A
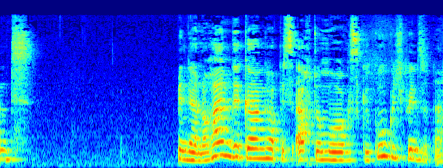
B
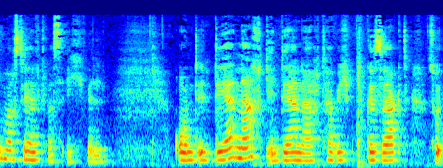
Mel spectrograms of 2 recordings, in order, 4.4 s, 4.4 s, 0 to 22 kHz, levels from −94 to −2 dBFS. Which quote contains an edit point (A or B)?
B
